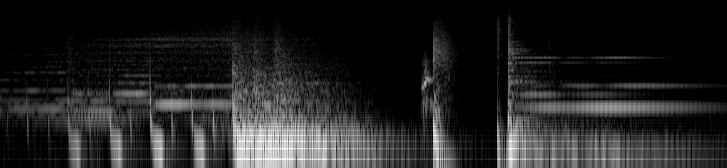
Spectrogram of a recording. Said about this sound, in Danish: Tæsk og slag.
